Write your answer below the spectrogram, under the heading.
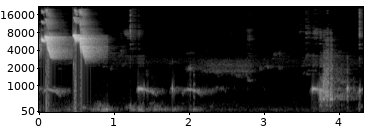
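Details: Live saffron finch recording meant to warm up a bird: two loud, bright, high notes dropping in pitch open the passage, followed by soft short low whistles and a brief rough chirp.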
